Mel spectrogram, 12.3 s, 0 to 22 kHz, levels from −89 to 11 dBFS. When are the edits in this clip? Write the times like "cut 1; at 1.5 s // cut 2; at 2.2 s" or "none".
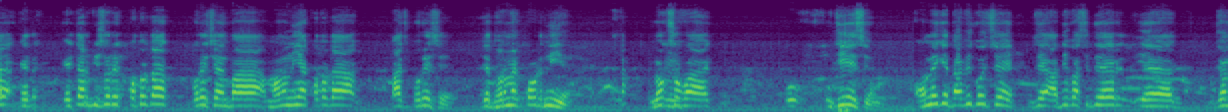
cut 1; at 6.3 s // cut 2; at 9.1 s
